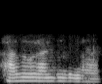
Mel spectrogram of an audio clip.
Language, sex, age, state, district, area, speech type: Tamil, male, 60+, Tamil Nadu, Viluppuram, urban, conversation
